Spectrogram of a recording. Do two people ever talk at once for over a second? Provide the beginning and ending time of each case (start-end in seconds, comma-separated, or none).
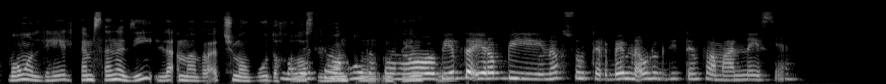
2.8-4.5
